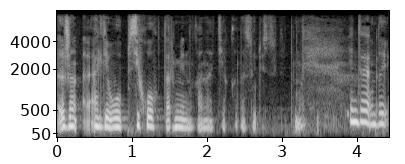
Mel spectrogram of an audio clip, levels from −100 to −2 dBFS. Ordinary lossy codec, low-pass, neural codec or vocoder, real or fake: none; 7.2 kHz; none; real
